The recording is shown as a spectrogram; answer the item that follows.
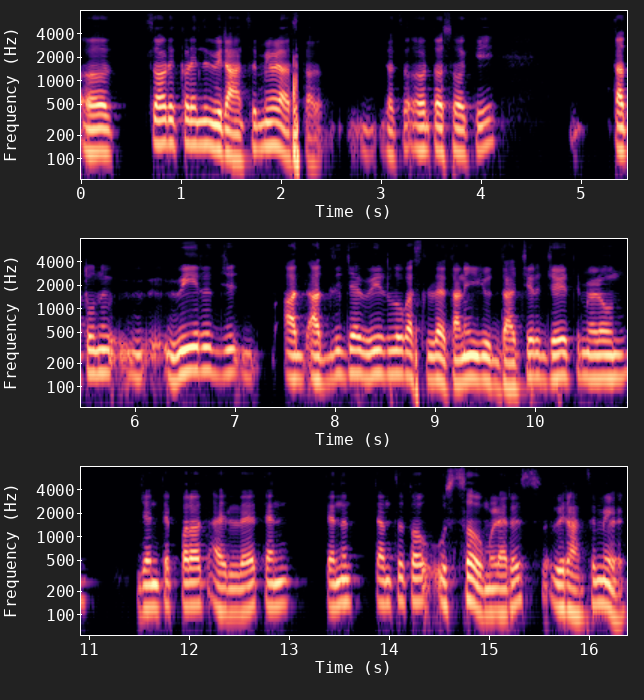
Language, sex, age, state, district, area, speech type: Goan Konkani, male, 45-60, Goa, Canacona, rural, spontaneous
